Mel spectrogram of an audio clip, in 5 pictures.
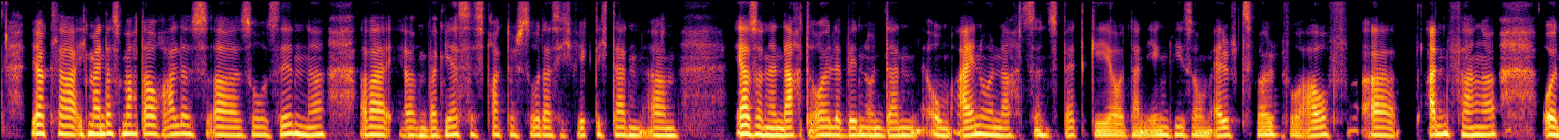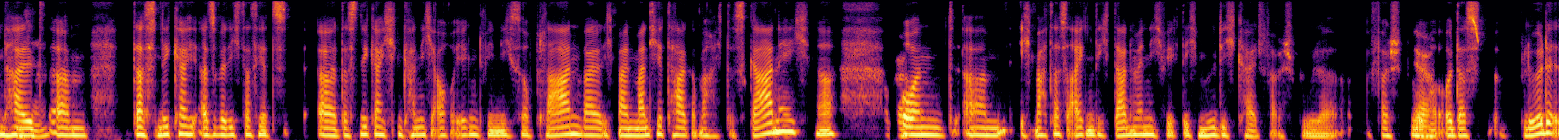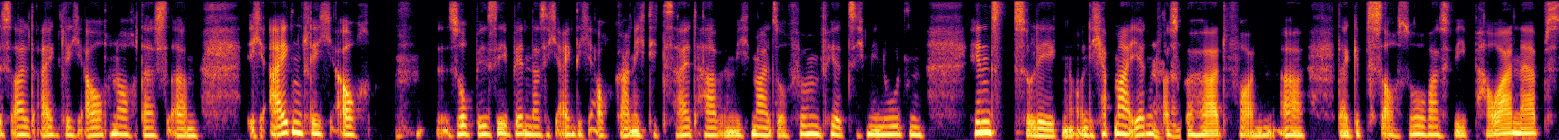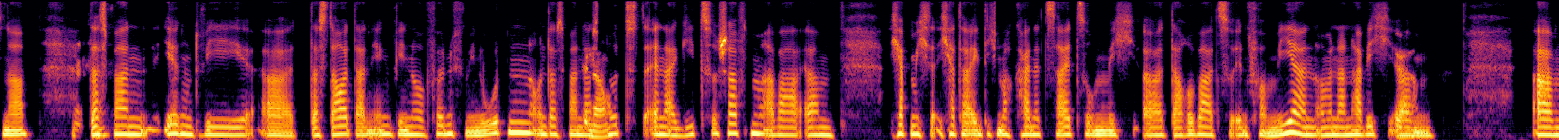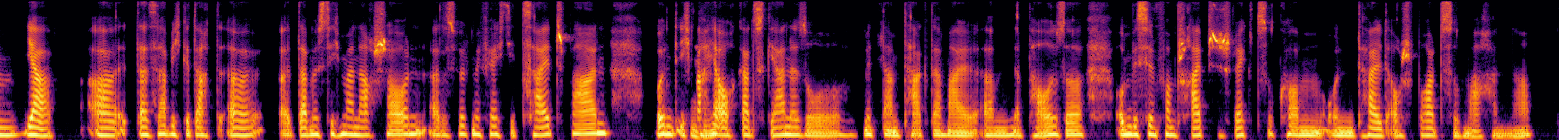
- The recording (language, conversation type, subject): German, advice, Wie kann ich Nickerchen nutzen, um wacher zu bleiben?
- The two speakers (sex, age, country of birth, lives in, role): female, 50-54, Germany, United States, user; male, 40-44, Germany, United States, advisor
- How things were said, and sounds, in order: in English: "busy"; in English: "Power Naps"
